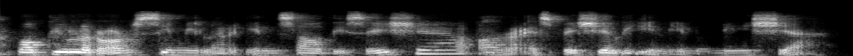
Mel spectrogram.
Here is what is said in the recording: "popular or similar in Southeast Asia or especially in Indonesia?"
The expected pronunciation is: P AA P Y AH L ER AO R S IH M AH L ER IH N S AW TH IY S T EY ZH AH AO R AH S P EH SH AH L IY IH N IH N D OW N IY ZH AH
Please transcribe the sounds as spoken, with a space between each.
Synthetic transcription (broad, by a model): P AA P Y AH L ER AO R S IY M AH L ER IH N S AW T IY S EY SH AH AO R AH S P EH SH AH L IY IH N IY N D OW N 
